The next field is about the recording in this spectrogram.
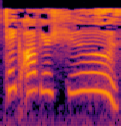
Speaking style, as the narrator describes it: he pleaded

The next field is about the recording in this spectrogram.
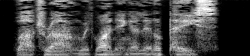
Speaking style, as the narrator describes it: Snell sighed

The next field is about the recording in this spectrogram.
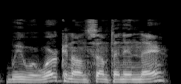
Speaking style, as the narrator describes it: Freya replied wearily

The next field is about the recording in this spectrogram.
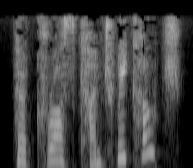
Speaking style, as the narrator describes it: Mom wailed

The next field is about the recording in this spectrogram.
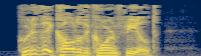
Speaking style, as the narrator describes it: Dan snapped, anger crossing his words for the first time

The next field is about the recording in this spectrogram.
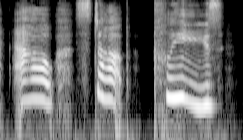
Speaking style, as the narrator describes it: she cried

